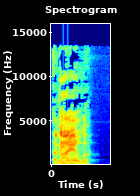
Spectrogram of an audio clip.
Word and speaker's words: Iamaleava: Give me the pronunciation. Is it Imalova? Uh, Imalova. – You got it, chops.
